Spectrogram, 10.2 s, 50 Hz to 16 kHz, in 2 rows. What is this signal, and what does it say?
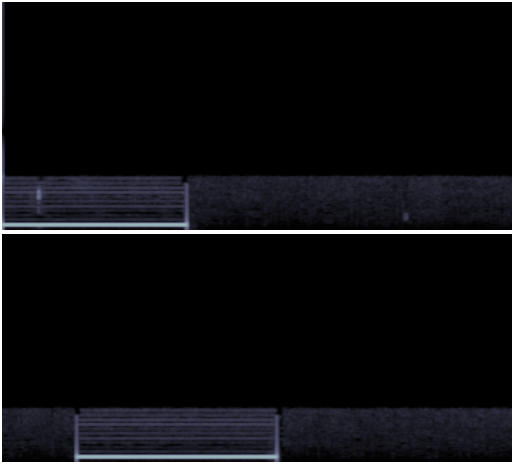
Ringback tone (North America), 440 + 480 Hz.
